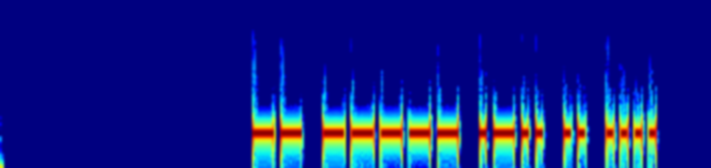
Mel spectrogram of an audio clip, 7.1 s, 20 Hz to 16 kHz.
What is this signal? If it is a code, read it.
Morse code, heard as a keyed tone, about 17 wpm, 700 Hz. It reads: M0LIH
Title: DXCC-100 Call Signs - 5 Characters - Repeated 2x - 17wpm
